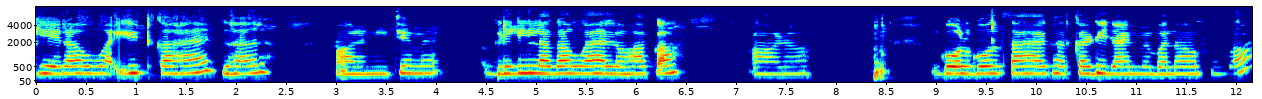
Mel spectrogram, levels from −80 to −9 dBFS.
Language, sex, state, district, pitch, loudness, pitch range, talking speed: Hindi, female, Bihar, Begusarai, 255 Hz, -23 LUFS, 250-265 Hz, 125 wpm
